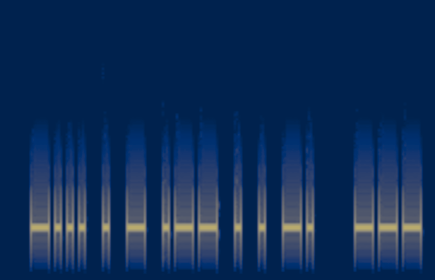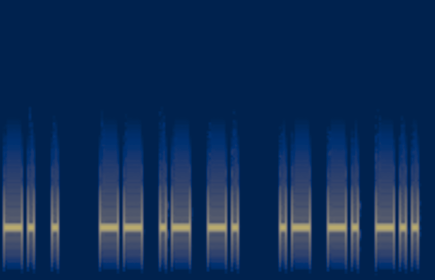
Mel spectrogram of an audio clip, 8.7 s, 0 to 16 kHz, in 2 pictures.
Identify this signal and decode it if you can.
Morse code, heard as a keyed tone, about 20 wpm, 700 Hz. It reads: BETWEEN ONE MAN AND
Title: Sets of 6 Words - 20wpm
